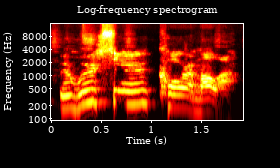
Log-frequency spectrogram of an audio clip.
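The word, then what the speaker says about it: Owusu-Koramoah: It's pronounced Owusu Koromoa. Yeah, I'm going to call him Jock.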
